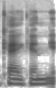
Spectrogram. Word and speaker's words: McKagan: McKagan? Is that how you pronounce it? – McKagan, yep.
